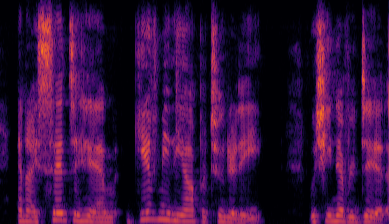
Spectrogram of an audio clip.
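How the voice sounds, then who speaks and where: Someone speaks at a very fast pace with lively intonation in a Canadian accent. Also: woman, very even loudness. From Canada, Toronto. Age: 80s+. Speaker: professor. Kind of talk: interview.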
